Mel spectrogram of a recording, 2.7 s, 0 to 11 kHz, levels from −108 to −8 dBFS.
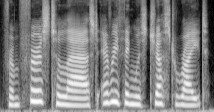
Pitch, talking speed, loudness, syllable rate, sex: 245 Hz, 180 wpm, -15 LUFS, 4.3 syllables/s, female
